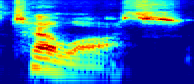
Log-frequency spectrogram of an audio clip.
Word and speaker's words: Telos: I said it right no it's Telos it's the if it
